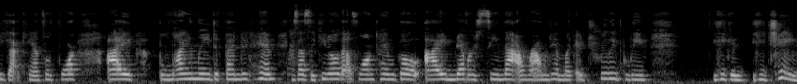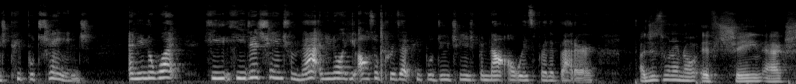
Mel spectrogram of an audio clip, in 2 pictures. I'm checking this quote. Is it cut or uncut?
cut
